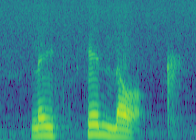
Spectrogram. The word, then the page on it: lehlkelok: Yurok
